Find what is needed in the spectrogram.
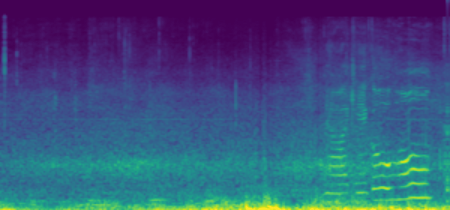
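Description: Wind buffeting a handheld camera's microphone: an uneven low rumble that swells about halfway through. A voice comes in near the end.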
